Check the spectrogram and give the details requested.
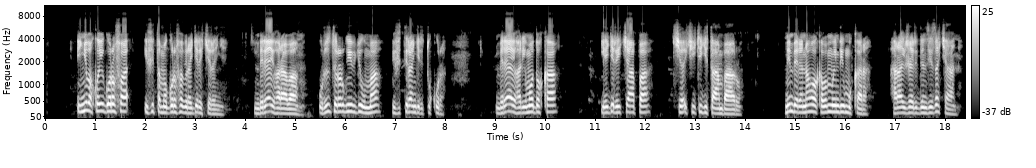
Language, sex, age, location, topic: Kinyarwanda, male, 25-35, Huye, health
